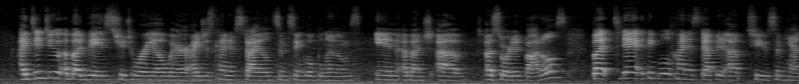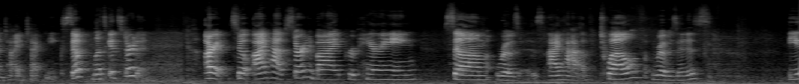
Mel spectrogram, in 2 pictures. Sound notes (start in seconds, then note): none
